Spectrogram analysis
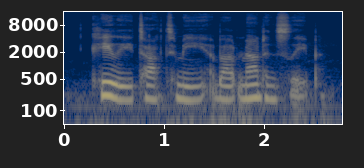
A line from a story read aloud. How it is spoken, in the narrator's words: Bilbo says quietly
